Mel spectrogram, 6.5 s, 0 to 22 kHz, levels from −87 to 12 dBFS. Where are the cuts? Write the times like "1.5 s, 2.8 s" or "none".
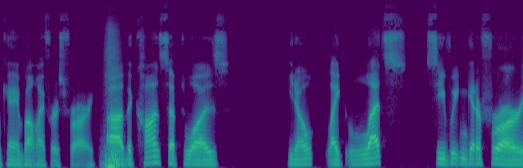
1.2 s

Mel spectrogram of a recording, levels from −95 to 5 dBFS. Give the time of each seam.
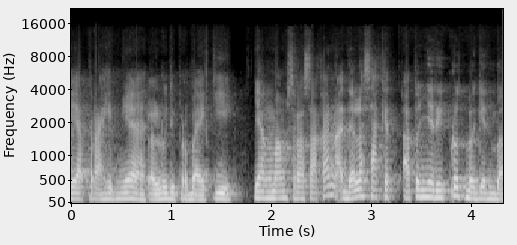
0.7 s, 1.7 s, 3.3 s

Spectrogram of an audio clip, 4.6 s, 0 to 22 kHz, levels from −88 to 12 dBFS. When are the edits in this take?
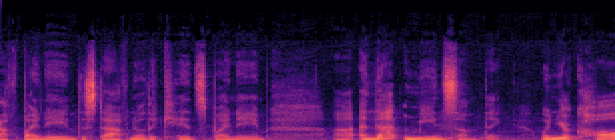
none

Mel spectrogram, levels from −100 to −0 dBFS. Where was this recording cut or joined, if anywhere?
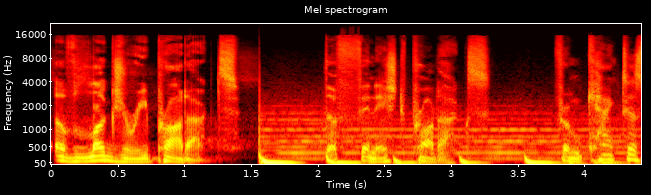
1.5 s

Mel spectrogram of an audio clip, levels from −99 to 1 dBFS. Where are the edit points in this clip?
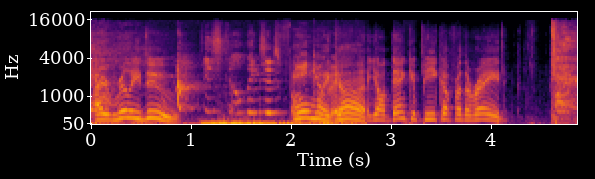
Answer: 2.8 s

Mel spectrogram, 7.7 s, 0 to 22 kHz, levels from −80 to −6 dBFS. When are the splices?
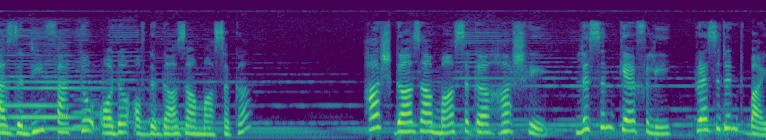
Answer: none

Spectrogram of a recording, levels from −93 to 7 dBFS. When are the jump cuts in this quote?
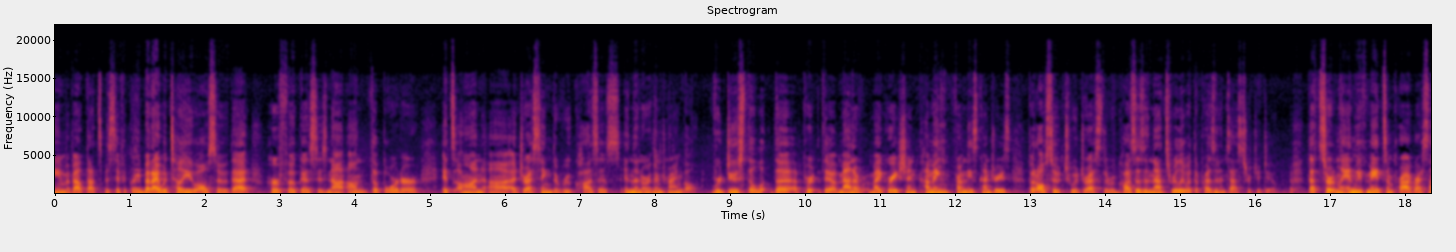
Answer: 8.6 s, 16.6 s

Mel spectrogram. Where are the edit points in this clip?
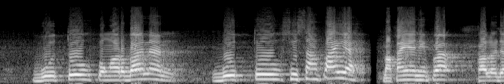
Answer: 3.7 s

